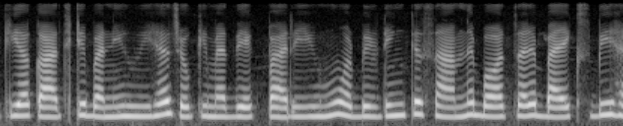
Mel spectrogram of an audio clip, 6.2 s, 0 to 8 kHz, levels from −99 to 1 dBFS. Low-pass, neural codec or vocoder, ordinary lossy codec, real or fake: 7.2 kHz; none; none; real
